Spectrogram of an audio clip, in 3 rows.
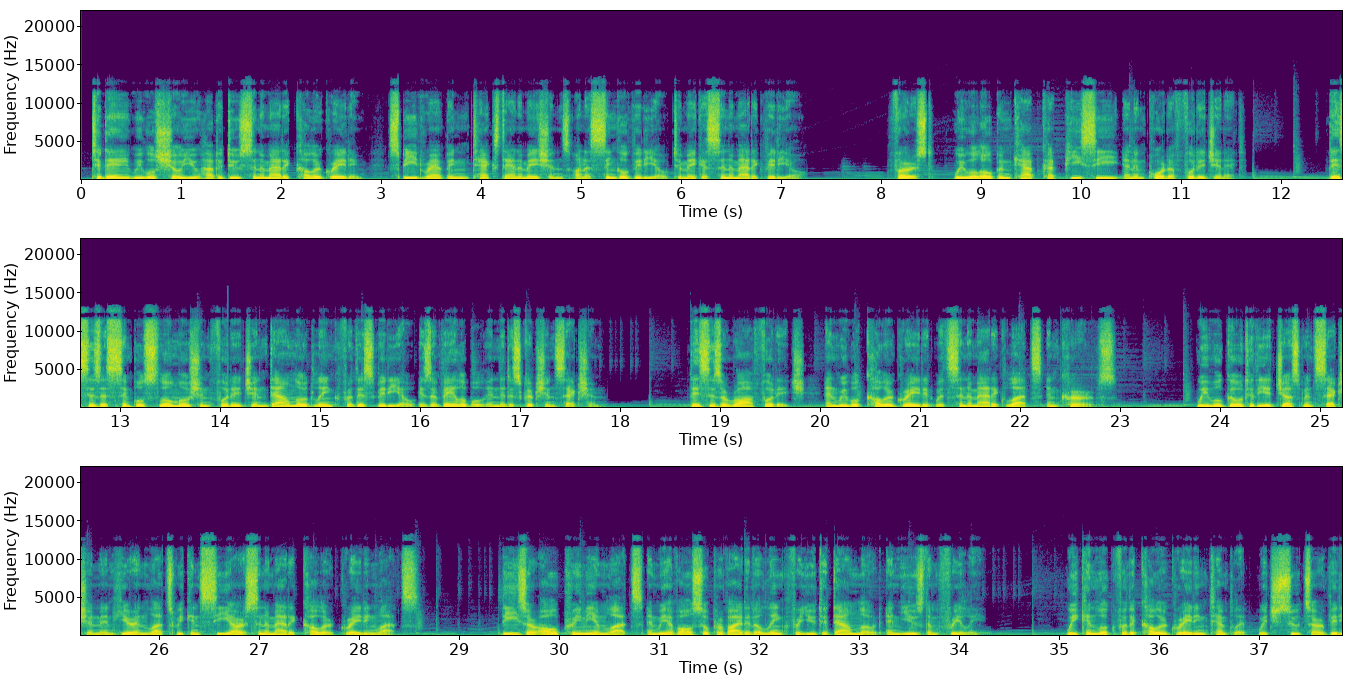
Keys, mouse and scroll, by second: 0.0 right click, 0.6-1.6 drag, 4.7-5.7 drag, 8.9-9.9 drag, 13.2 space, 14.4-15.5 drag, 15.5 space, 19.4 space, 20.3-21.3 drag, 24.5-25.5 drag, 27.1-28.2 drag.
